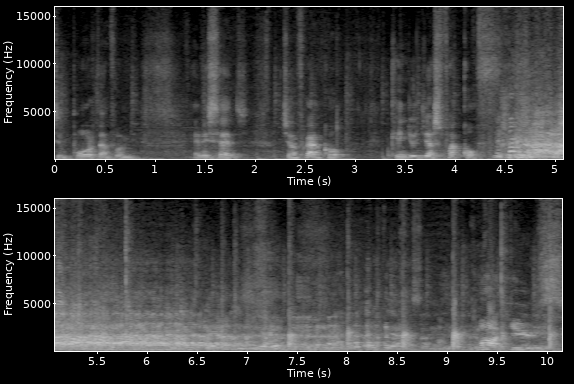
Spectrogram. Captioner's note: laughter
